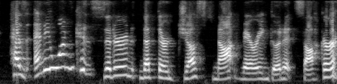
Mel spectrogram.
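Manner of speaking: brash, outspoken blurted remark with swooping pitch. Recounting what a woman said aloud at a soccer game, retelling a loud remark. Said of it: "She said very loud".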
